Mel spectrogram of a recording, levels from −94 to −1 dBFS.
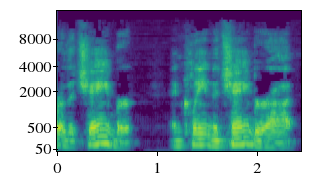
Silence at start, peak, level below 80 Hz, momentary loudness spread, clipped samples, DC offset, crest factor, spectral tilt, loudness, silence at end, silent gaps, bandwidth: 0 s; -2 dBFS; -52 dBFS; 14 LU; under 0.1%; under 0.1%; 16 dB; -4 dB/octave; -18 LUFS; 0.1 s; none; 12.5 kHz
